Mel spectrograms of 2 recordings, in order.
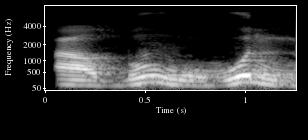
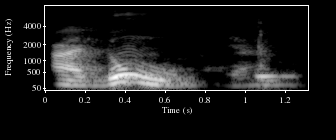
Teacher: Kalau dia bertasydid bunyinya aduun, kalau mau berhenti adu ya. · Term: waw bertasydid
